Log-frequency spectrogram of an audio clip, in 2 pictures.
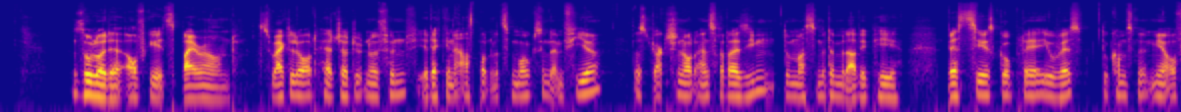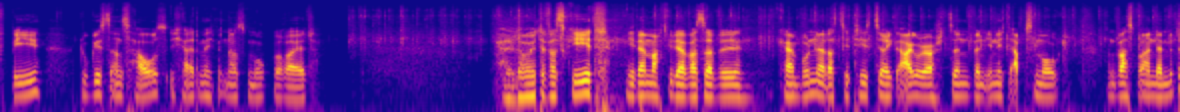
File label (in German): Testaufnahme Gaming Headset Klinke; Logitech G332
